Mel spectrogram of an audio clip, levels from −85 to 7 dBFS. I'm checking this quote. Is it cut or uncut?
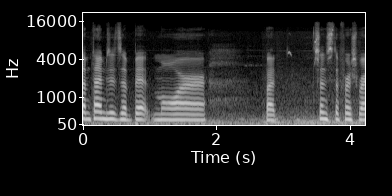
cut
